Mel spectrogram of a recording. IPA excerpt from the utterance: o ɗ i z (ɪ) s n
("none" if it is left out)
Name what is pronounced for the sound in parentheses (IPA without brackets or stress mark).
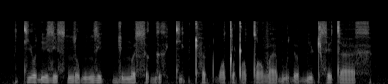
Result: i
